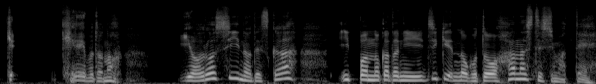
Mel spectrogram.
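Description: A woman's voice: fairly low pitch, animated, moderate pace, a little mellow, no room sound. A woman playing a deferential, nervous rookie police subordinate in an audio drama, formal and hesitant with a slight stammer.

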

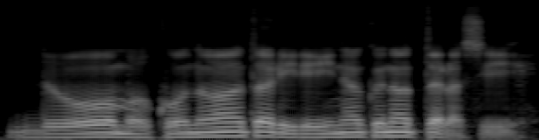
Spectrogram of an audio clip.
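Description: A man's voice: fairly low pitch, animated, a little fast, darkish tone, clear, resonant tone, no room sound, studio quality. A man playing a laid-back, wry private detective in an audio drama, talking in a cool, casual noir manner. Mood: cool, bargaining.

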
